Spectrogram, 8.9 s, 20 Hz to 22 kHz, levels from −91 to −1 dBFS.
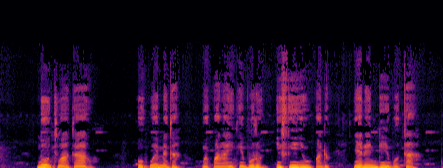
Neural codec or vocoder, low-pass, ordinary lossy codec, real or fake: none; 19.8 kHz; MP3, 64 kbps; real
